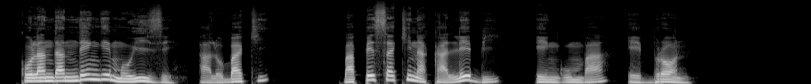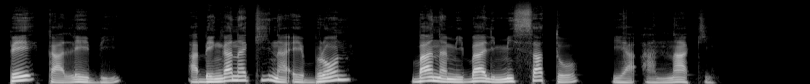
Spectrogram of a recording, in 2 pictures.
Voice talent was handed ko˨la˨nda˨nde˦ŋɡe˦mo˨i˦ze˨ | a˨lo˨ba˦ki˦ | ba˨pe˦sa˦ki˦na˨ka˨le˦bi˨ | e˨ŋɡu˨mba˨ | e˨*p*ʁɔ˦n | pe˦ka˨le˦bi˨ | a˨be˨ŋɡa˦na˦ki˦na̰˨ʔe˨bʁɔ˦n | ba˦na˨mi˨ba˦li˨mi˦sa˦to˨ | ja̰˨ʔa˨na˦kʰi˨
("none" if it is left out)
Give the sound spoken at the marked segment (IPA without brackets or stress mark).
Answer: b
